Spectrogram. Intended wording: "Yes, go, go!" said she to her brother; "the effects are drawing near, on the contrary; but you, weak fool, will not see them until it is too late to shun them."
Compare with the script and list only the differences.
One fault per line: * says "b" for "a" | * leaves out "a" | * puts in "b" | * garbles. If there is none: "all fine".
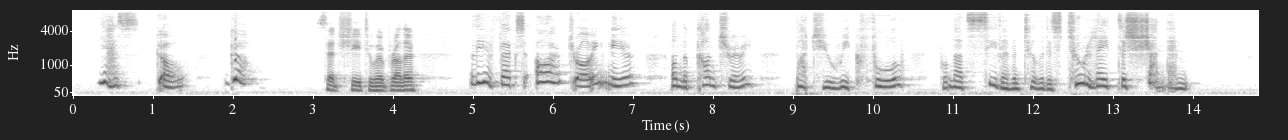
all fine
